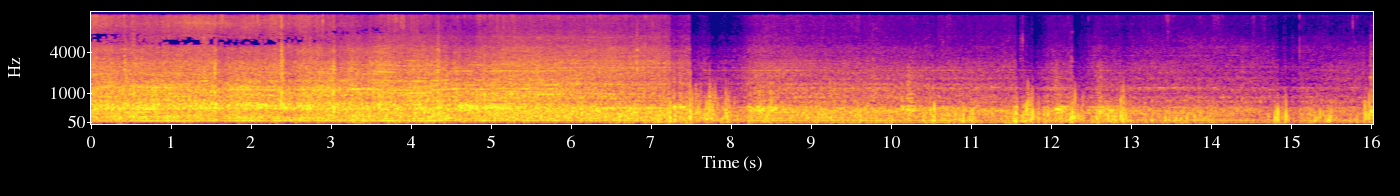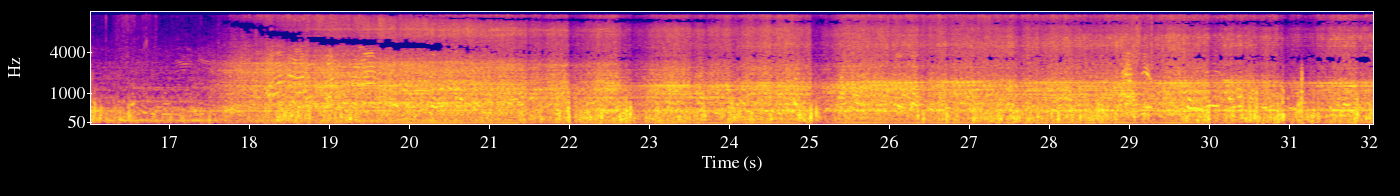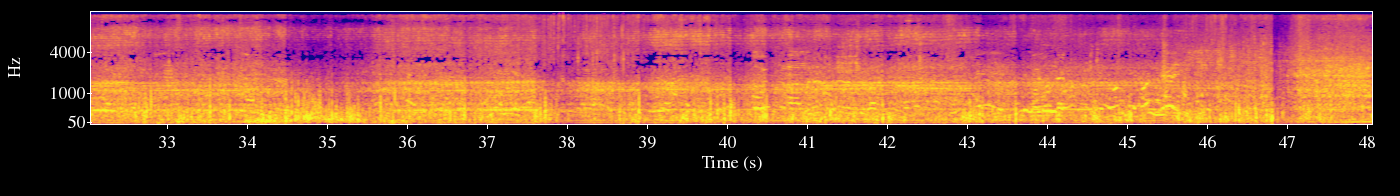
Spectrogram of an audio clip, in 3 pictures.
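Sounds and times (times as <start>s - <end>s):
engine running: 0.0s - 48.0s
wind buffeting microphone: 6.6s - 8.6s, 10.4s - 17.6s, 18.2s - 47.7s.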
